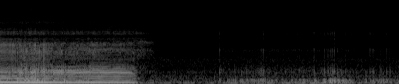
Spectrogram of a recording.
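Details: English Bulldog napping on an afternoon; one loud, buzzing, low-pitched snore, then quieter snuffly breathing: snoring in a short-nosed dog.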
